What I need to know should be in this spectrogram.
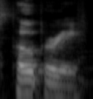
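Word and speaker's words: potpourri: Poperri, but it's spelled pot pirie, huh?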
